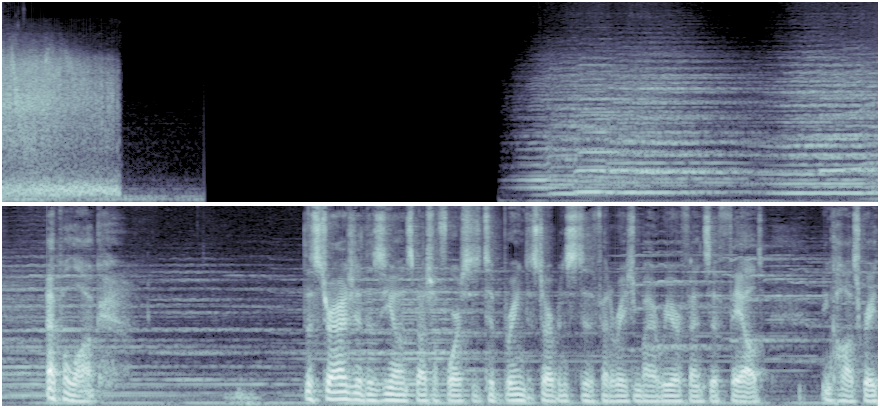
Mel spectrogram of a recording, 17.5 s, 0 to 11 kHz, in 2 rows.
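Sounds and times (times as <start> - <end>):
massive mobile armor exploding in a battle drama: 0.0 - 1.9
sustained music: 5.0 - 17.5
speech: 9.2 - 10.0, 11.8 - 17.5.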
